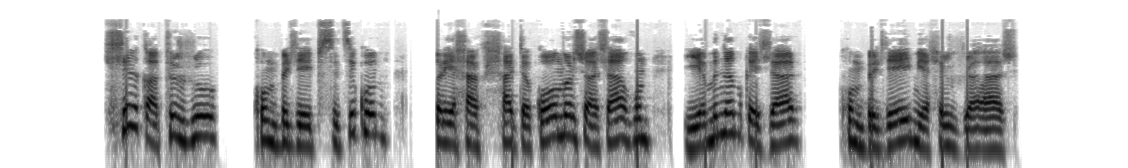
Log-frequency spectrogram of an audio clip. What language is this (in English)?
Kabardian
